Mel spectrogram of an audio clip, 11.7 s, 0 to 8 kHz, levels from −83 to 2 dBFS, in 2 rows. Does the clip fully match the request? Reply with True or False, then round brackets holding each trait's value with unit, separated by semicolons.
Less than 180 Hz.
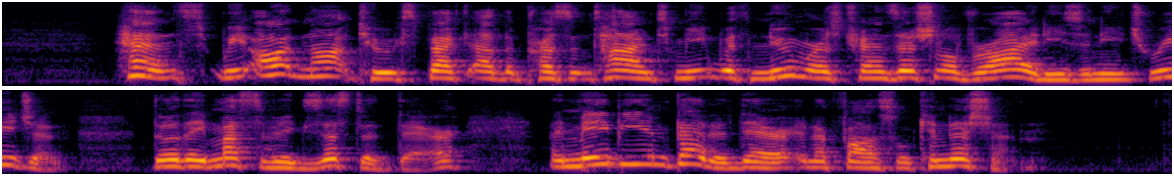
False (190 Hz)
